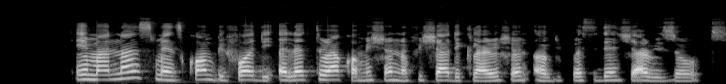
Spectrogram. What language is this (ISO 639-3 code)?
pcm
